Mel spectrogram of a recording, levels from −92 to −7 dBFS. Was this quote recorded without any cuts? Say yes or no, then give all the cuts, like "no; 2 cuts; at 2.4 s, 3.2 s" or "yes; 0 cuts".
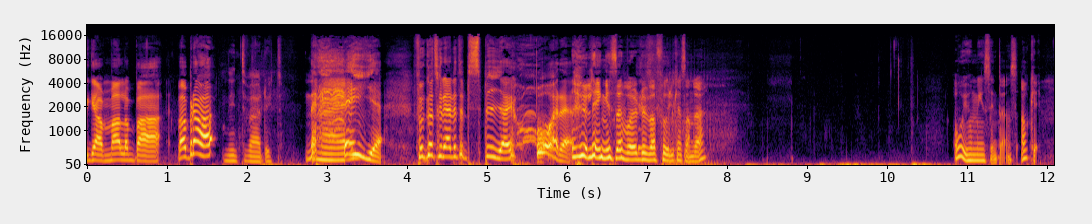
yes; 0 cuts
